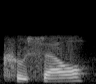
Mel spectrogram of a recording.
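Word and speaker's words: Crucell: by a laboratory that's called crew cell and that's spelled c-r-u-c-e-l-l and if you put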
